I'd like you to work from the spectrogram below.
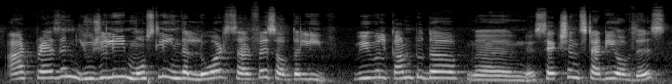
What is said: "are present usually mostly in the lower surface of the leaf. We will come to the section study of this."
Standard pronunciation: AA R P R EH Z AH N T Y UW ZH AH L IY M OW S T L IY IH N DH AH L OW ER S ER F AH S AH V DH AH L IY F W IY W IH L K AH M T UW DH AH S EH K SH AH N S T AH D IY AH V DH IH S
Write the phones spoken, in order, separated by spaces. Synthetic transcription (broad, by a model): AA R P R EH Z AH N T Y UW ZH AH L IY M OW S T L IY IH N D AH L OW ER S ER F AH S AH V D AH L IY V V IY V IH L K AH M T UW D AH S EH K SH AH N S T AH D IY AH V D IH S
